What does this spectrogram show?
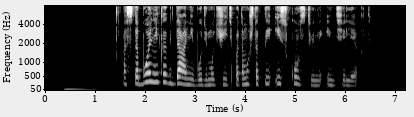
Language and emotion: Russian, angry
